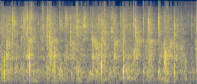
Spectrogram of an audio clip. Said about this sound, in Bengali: ওনার জন্য একবার জোরে আমি হাততালি চাইব।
